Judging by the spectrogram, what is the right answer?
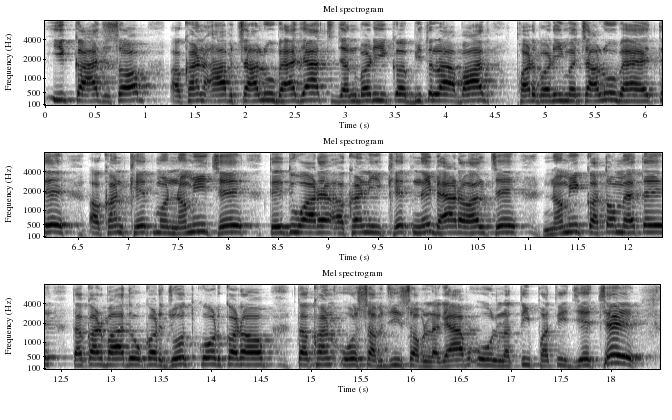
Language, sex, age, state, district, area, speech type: Maithili, male, 60+, Bihar, Darbhanga, rural, spontaneous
